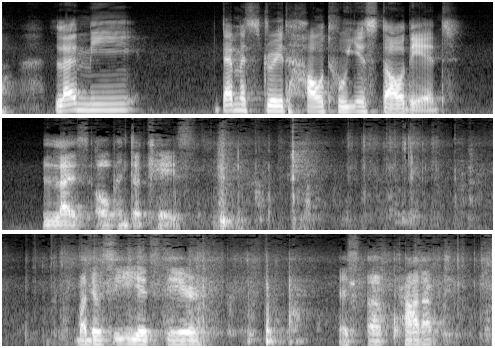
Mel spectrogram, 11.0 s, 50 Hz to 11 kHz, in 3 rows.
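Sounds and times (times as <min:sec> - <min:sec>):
person speaking: 0:00.0 - 0:05.4, 0:07.6 - 0:11.0
plastic wrap handling: 0:05.1 - 0:11.0
cardboard box rustling: 0:05.2 - 0:11.0.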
